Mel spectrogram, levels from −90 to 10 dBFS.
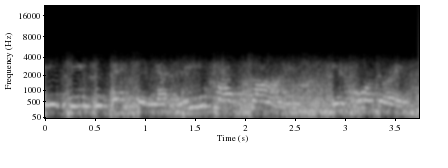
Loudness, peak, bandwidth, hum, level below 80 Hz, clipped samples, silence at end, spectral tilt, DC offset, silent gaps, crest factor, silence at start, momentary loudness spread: -21 LUFS; -10 dBFS; 3.9 kHz; none; -56 dBFS; under 0.1%; 0 s; -13 dB/octave; under 0.1%; none; 10 dB; 0 s; 1 LU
